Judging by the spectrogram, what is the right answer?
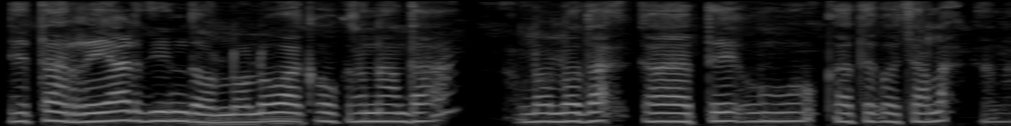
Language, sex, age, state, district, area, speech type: Santali, male, 60+, Jharkhand, Bokaro, rural, spontaneous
